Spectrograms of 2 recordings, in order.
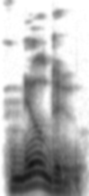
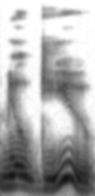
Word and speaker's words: mildew: Example, mildew. That's right, not mildew, but mildew. Ooh. We're using the most common pronunciation of EW at the end.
